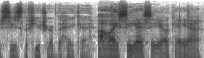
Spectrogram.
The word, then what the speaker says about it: Heike: Kanji, Taira, Kanji, clan, put together, it's pronounced Heike.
